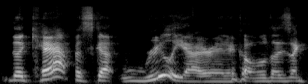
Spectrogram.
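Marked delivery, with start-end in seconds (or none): none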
